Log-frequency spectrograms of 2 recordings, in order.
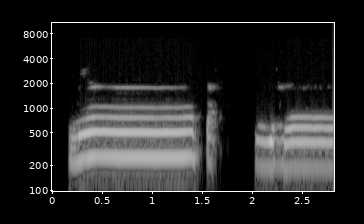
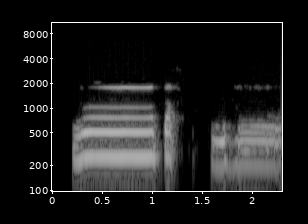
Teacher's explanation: Yang dibaca samar adalah nun sukunnya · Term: ikhfa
